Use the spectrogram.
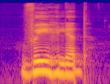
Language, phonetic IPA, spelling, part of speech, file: Ukrainian, [ˈʋɪɦlʲɐd], вигляд, noun, Uk-вигляд.ogg
- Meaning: appearance, look, aspect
